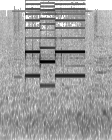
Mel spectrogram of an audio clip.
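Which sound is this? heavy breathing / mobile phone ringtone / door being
mobile phone ringtone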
